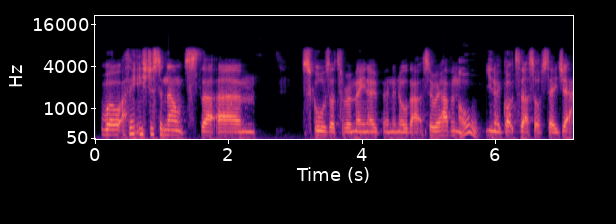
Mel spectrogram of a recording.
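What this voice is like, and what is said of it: English accent. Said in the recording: “I'm detecting a little bit of an accent ... No, I'm from England.”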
